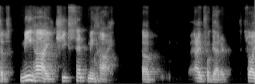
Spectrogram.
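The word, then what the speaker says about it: Mihaly Csikszentmihalyi: psychologist it's a kind of difficult name it's pronounced as mihai she sent me high i forget it so i usually write it so i remember so mihai she sent me high uh and he said it's a mental state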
